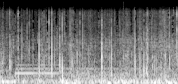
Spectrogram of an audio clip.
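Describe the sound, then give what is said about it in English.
Raindrops patter steadily on a phone in a case, outdoors in the rain, hitting around the camera: a dense run of quick irregular taps and ticks over a constant wash of rain, with a brief faint tone near the start and no voices. “Rainy Day”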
